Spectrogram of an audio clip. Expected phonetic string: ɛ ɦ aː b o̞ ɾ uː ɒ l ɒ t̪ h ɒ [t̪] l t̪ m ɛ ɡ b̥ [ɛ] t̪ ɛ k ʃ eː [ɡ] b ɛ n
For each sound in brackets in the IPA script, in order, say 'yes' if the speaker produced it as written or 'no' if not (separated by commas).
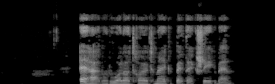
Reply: no, yes, yes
